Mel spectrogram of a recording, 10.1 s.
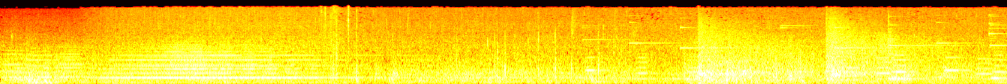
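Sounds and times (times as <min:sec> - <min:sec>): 
thunder: 0:00.0 - 0:09.9.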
